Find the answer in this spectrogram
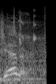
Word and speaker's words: Jeter: stop and pop is spelled just like Derek Jeter but it's not Jeter it's jeder did you catch Derek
